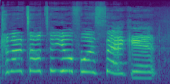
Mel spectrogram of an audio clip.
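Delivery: very high, softened timid voice; nervous. Retold or imitated. Choir member asking the director for a word, nervously. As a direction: imitate a nervous, tiny-voiced request. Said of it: "you know, she was nervous".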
